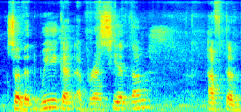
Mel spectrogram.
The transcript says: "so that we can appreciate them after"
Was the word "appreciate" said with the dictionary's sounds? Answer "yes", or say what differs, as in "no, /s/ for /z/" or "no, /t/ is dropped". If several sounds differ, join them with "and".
no, /s/ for /ʃ/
